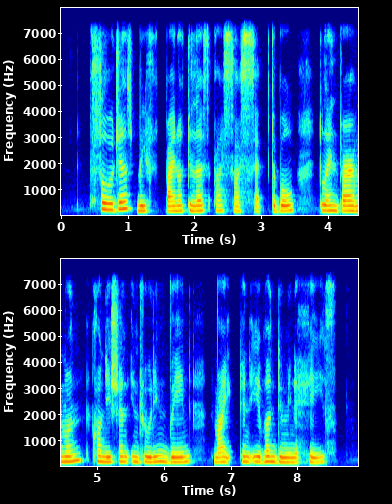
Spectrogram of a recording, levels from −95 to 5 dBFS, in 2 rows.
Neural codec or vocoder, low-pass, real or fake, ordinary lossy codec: autoencoder, 22.05 kHz, a latent of 192 numbers a frame, VITS, trained on one speaker; 7.2 kHz; fake; none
